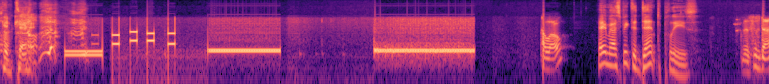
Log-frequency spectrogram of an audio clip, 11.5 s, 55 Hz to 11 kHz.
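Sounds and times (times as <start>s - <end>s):
speech: 0.0s - 0.8s, 8.3s - 10.5s, 11.1s - 11.5s
telephone ringing tones: 1.0s - 4.2s, 5.6s - 7.2s.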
